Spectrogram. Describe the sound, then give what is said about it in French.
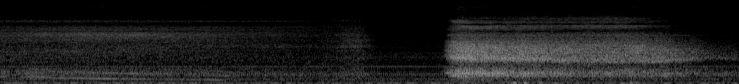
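Deep breath out during a breathing exercise: a long, loud, airy whoosh that starts abruptly after quieter breathing and fades gradually over a few seconds. “Et on souffle. On va faire ça une deuxième fois, parce que je trouve que ça fait du bien.”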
